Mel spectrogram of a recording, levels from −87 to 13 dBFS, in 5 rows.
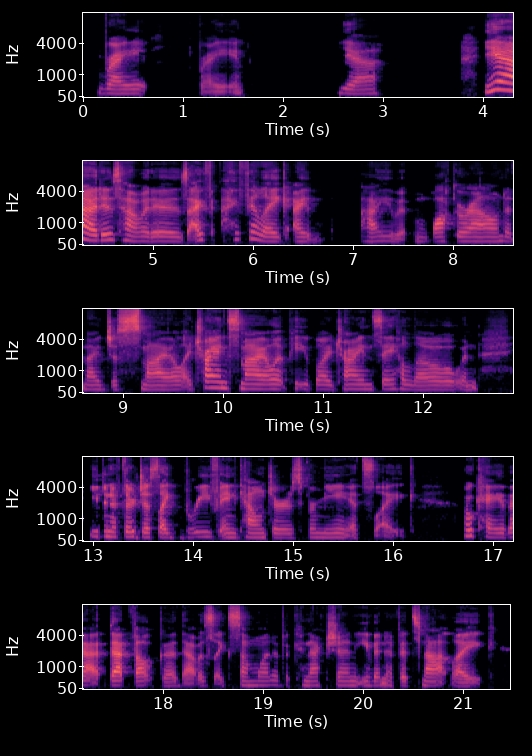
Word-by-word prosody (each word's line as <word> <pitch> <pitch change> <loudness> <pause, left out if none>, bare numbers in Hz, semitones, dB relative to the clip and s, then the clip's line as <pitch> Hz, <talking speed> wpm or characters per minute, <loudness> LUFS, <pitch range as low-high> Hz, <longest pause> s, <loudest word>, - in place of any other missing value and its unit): Right. 185 -2 -4 0.6
Right. - - -13 0.9
Yeah. 180 -2 -7 1.1
Yeah. 310 -2 +9
It 230 - +4
is 250 +1 +4
how 225 -4 -1
it 195 -1 -4
is. 195 -1 -1
I - - +6
f 255 - -7 0.2
I 275 - -11
feel 280 0 -4
like 190 -2 -1
I 185 +6 -3 0.4
I 195 +2 -7
w - - -13 0.3
walk 190 +1 -3
around 190 0 -4
and 190 0 -12
I 185 0 -8
just 180 0 +9
smile. 180 0 -2
I - - -8
try 265 -1 +4
and 250 -2 +1
smile 205 -3 +4
at 205 - -7
people. 200 -1 -13
I 190 -1 -7
try 200 +3 -3
and 195 0 -6
say 200 +1 +1
hello. 180 -2 -10
And 175 - -15 0.4
even 225 0 -2
if 210 - -1
they're 210 0 +2
just, 195 -2 +2
like, 185 -1 -1
brief 210 +3 -7
encounters 185 -1 -3
for 185 0 -13
me, 185 0 -9
it's - - -1
like, 460 -3 -9 0.5
"Okay. 200 -7 -3
That 195 - 0
that 195 0 +7
felt 185 +1 -3
good." - - -11
That - - -5
was, - - +3
like, - - -3
somewhat 185 0 0
of 195 -2 -19
a - - -21
connection 185 0 -4
even 180 0 -8
if - - -16
it's - - +1
not, 180 -1 -2
like, - - -4
190 Hz, 175 wpm, -25 LUFS, 185-205 Hz, 1.1 s, Yeah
